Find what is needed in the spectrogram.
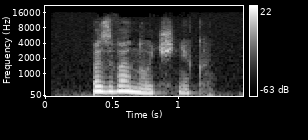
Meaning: backbone, spinal column, vertebral column, spine (set of bones which connected make up the spine and spinal column)
- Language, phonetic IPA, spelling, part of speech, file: Russian, [pəzvɐˈnot͡ɕnʲɪk], позвоночник, noun, Ru-позвоночник.ogg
